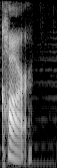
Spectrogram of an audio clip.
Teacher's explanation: in American English the r is pronounced clearly as in the word car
